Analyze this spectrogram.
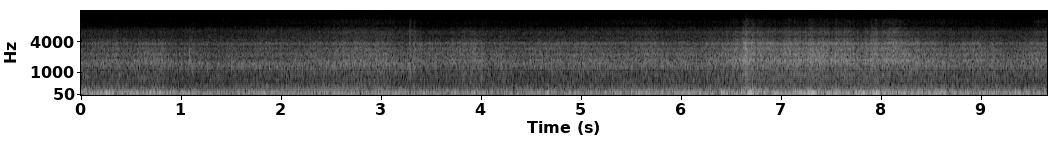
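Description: Wind rushes loudly against a helmet.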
